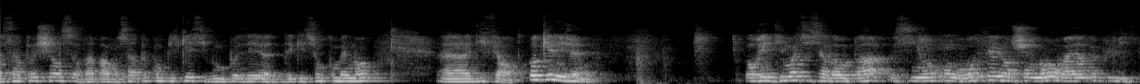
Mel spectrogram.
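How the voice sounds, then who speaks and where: On the high side and mellow, this French man's voice carries a live online Krav Maga lesson full of counted combinations and punchy strike effects, with chatter between drills. He comes across warm and slightly winded. Recording is from a distance in a very echoey room.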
